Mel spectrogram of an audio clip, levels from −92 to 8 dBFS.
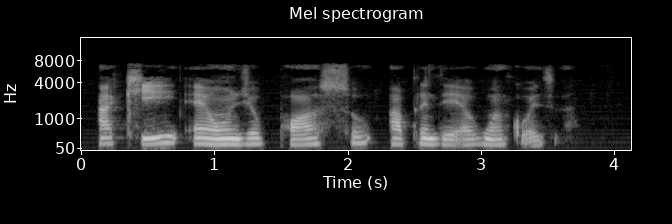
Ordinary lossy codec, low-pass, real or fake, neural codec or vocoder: MP3, 64 kbps; 7.2 kHz; real; none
